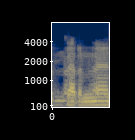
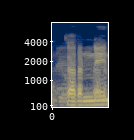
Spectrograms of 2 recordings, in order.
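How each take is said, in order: First: ਕਰਨਾ said "karnai", double vowel mark on n; open final vowel. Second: ਕਰਨੇ ending in a close e; wrong final vowel. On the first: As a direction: open the ending of ਕਰਨਾ to "nai". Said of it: "ਨੰਨੇ ਦਲਾਵਾਂ ਲੱਗੇ". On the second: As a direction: say ਕਰਨੇ as "karne". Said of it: "ਕਰਨੇ ਨਹੀਂ ਪੜ੍ਹਨਾ". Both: Shown as a demonstration.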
